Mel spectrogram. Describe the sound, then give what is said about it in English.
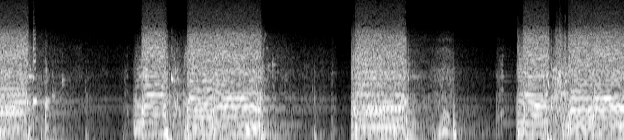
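An electric guitar with a chorus effect on a rock setting plays alone, copying the keyboard part: loud bright strummed chords in bursts alternating with quieter ringing, sustained notes, roughly three stabbing phrases over about six seconds. “And then I've got chorus, rock. I'm just basically copying the keyboard part in this section.”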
